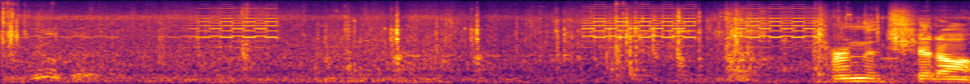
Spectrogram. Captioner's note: phone ringing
